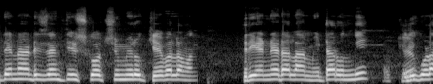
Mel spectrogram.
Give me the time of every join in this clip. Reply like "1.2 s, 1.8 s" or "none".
1.9 s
